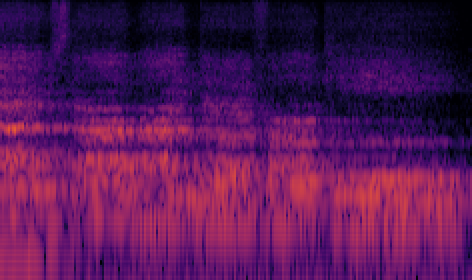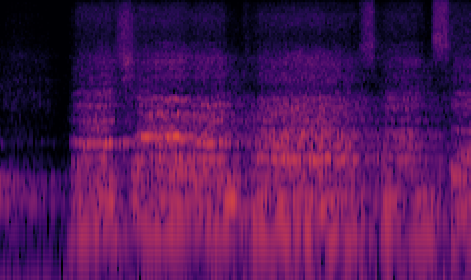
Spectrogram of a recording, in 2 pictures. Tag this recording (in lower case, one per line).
music
song
a capella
